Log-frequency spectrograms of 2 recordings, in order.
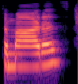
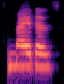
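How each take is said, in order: First: "tomatoes" said with a broad AH, to-MAH-toes, rising at the end; tomahto pronunciation. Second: "tomatoes" said with a long A, to-MAY-toes; tomayto pronunciation. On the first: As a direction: say "tomatoes" the other way, MAH in the middle. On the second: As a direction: say "tomatoes" the American way, MAY in the middle. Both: Shown as a demonstration. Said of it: "depending on where you're at".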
